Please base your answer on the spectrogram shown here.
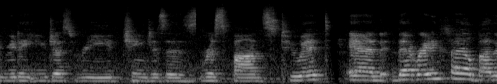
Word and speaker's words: Changez: I think it's Changes. It's Changez.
